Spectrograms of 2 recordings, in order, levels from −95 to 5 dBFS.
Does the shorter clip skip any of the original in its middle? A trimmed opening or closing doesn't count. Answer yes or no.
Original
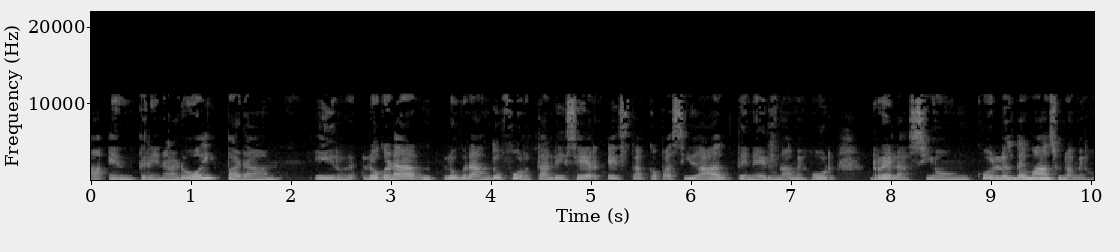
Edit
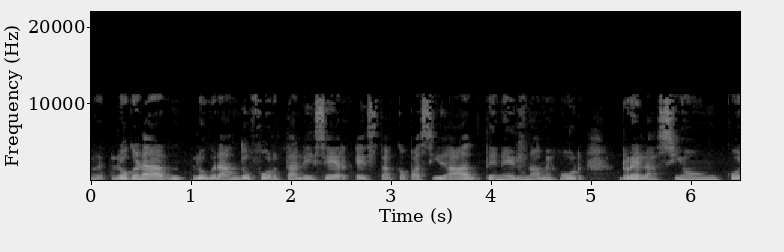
no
